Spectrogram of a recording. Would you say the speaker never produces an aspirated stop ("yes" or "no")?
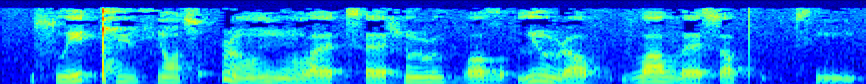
no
